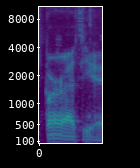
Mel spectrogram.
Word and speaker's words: Baratie: Is that how it's pronounced? Yeah, I was wrong. Yeah, it's Baratier.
